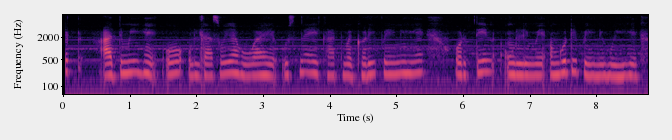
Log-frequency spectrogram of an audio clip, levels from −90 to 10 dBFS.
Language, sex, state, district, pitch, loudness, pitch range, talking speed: Hindi, male, Uttar Pradesh, Muzaffarnagar, 205 Hz, -37 LUFS, 195-225 Hz, 145 wpm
